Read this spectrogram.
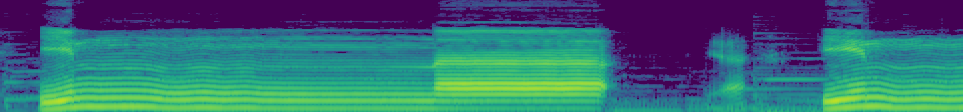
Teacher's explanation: ditahan ya panjangnya sekitar satu setengah Alif atau tiga harokah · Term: gunnah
